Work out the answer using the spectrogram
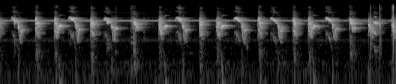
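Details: Long-tailed shrike in full, clear song: a steady series of high, downward-sweeping scratchy notes delivered about three a second, energetic and unbroken, ending with a few sharp clicks.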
